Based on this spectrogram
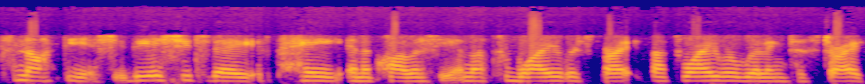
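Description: A woman speaks with an Irish accent. Her pitch is medium and her pace fairly quick. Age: 30s. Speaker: primary school teacher. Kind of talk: radio phone-in.

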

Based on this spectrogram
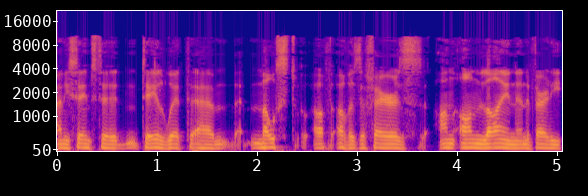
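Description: Recorded with a dry, close sound and no echo, a man with an Irish accent speaks at a medium pitch. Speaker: activist group chairman. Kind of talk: panel discussion.

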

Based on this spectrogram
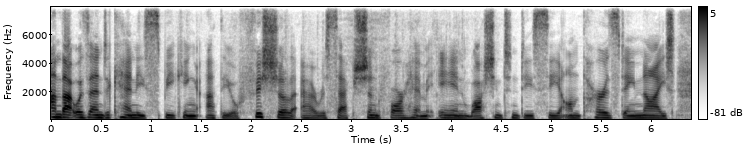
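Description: A woman in an Irish accent talks with hardly any pauses. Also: fairly even intonation, moderate pace. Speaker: radio presenter. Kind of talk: panel discussion, newspaper review.

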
